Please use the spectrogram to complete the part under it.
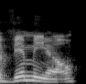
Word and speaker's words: Vimeo: If you go to Vimeo and look up Pursuit, or look up Mike Olbinski, Olbinski, and because you can watch it in 4K.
